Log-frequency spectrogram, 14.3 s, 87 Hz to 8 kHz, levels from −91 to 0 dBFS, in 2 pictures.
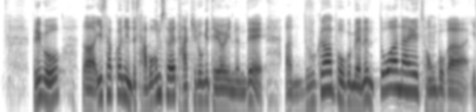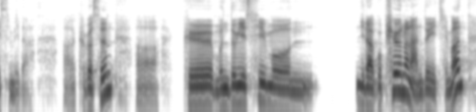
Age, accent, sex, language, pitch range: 40-59, native, male, Korean, 115-185 Hz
